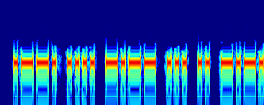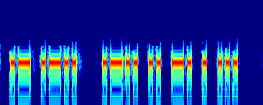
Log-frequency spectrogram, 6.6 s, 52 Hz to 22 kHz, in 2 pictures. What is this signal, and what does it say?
Morse code, heard as a keyed tone, about 25 wpm, 600 Hz. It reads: PHYSICAL LINES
